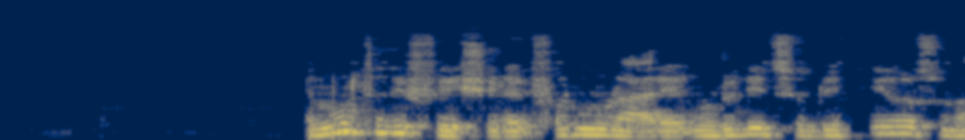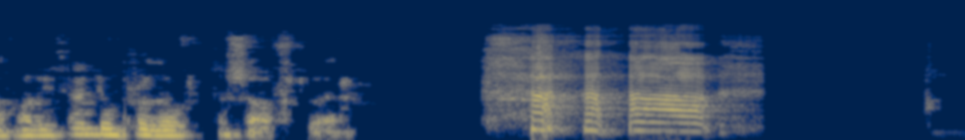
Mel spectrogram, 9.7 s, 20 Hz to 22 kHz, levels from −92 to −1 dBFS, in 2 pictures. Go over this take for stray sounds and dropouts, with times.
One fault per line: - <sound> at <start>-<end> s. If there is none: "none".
- laugh at 7.2-8.7 s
